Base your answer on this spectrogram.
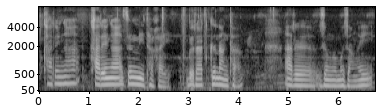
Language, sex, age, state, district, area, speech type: Bodo, female, 45-60, Assam, Udalguri, rural, spontaneous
